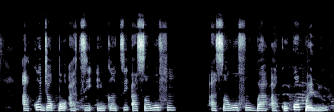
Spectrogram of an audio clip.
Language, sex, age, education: Yoruba, female, 15-29, tertiary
